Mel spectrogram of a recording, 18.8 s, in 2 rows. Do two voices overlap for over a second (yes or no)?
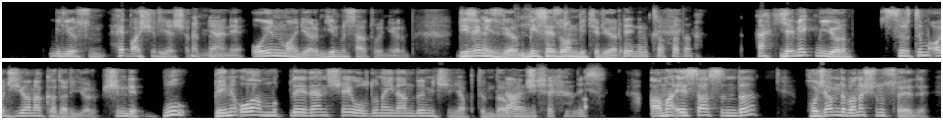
no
